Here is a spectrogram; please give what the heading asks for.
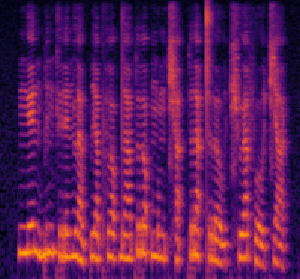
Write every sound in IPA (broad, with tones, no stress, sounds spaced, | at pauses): ŋ eː˥˩ n b i˥˩ n k r e˦˥ n l a˩˦ w p i˧ a̯ pʰ l ɔ˦˥ ʔ d aː˦˥ p r ɔ˥˩ ʔ ŋ o˧ m t͡ɕʰ a˨˩ ʔ p r a˥˩ ʔ t r ɤː˩˦ w t͡ɕʰ ɯ˦˥ a̯ f oː˩˦ t͡ɕ a˨˩ k̚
